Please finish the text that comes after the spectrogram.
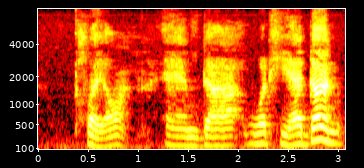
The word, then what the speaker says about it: Plaion: Now, Ben works at a company called Plaion, Plaion, pronounced Plaion.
